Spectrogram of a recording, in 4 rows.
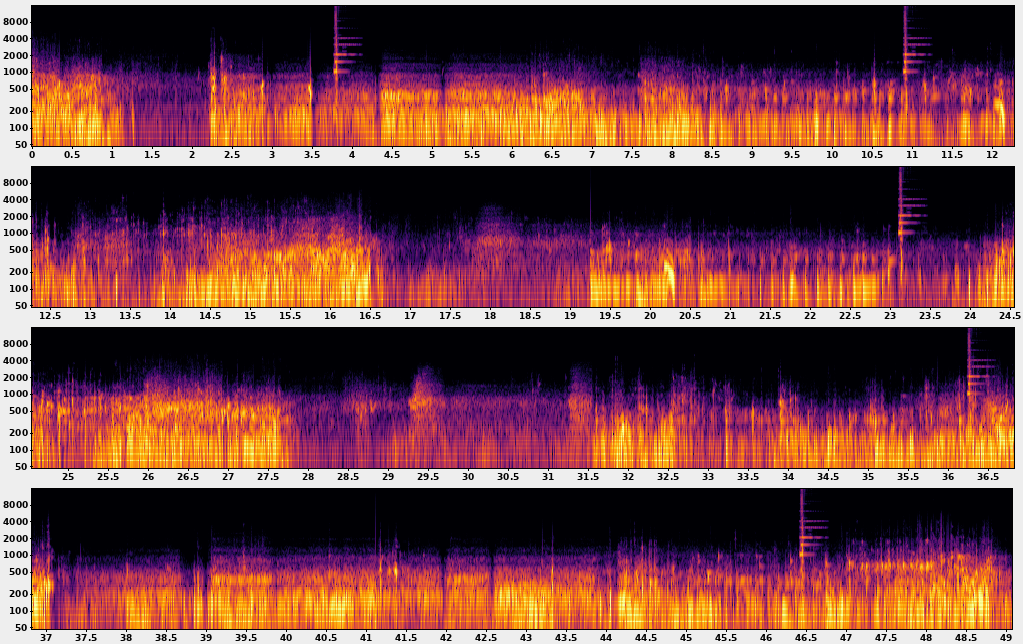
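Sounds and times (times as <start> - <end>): water splashing and gurgling: 0.0 - 37.6, 42.7 - 49.0
dull underwater rumble: 0.0 - 49.0
glass bottle clinking underwater: 3.8 - 4.3, 10.9 - 11.5, 23.1 - 23.6, 36.2 - 36.8, 46.4 - 47.0.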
